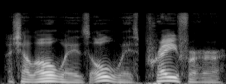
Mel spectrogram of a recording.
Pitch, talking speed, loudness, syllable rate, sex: 120 Hz, 185 wpm, -17 LUFS, 4.3 syllables/s, male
